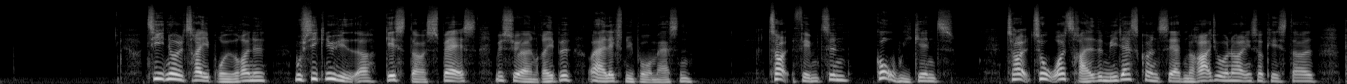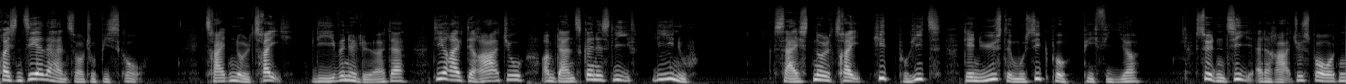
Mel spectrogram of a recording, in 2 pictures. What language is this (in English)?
Danish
